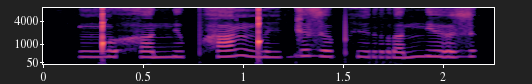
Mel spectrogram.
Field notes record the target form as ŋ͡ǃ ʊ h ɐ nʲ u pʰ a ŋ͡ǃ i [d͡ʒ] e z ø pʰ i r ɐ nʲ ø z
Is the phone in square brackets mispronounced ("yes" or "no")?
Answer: yes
